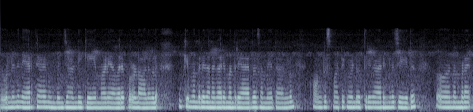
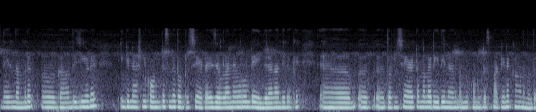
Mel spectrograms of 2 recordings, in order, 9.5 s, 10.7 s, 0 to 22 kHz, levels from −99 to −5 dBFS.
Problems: constant background noise, low volume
